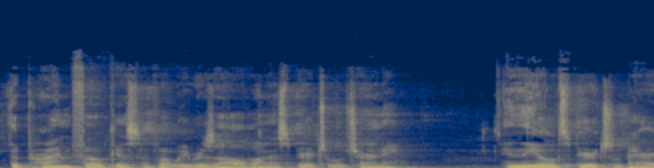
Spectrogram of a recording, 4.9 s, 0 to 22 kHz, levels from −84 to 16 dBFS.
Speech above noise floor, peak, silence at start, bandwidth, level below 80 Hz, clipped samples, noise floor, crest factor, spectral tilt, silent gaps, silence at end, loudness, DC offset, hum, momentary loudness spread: 29 dB; 0 dBFS; 0.05 s; 14.5 kHz; -32 dBFS; under 0.1%; -44 dBFS; 14 dB; -5 dB/octave; none; 0 s; -15 LUFS; under 0.1%; none; 7 LU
